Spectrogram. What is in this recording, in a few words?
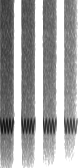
whistle short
